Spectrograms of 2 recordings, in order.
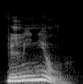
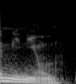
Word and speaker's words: mignon: Mignon. Filet mignon. – Mignon. – But it'd be fine in English. – You're pretty good. – Mignon.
